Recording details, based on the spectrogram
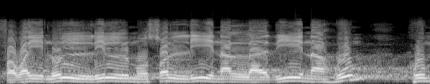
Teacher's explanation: izhar syafawi, Pak ya, tidak dengung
